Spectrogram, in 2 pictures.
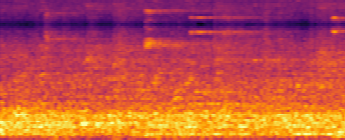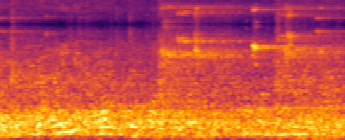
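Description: A crowd chatters throughout a large echoing sports hall.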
